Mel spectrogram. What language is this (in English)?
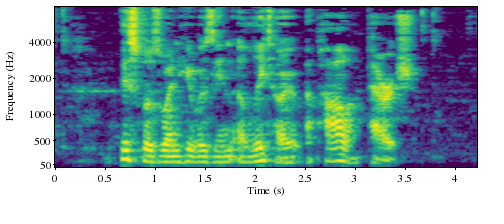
English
